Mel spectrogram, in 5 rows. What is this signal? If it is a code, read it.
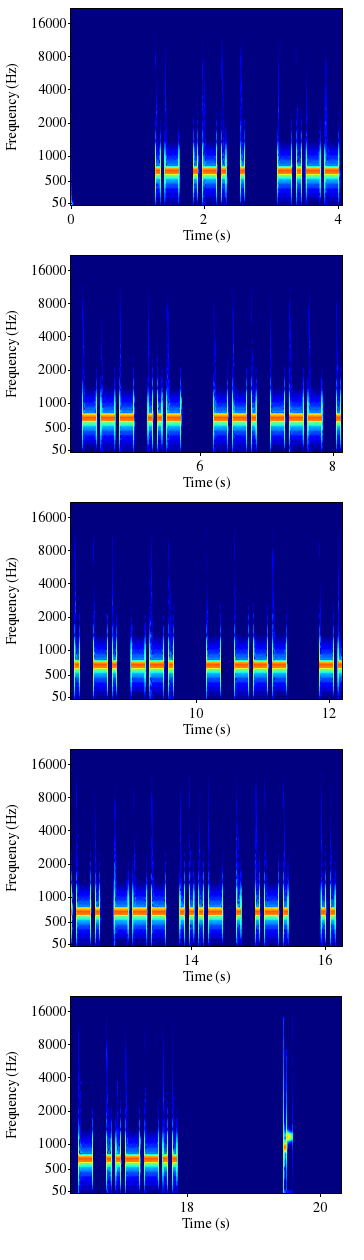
Morse code, heard as a keyed tone, about 17 wpm, 700 Hz. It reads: ARE YOU GOING TO COVER IT?
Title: Sentences from Top 1000 Words - Review Part 1 - 17wpm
